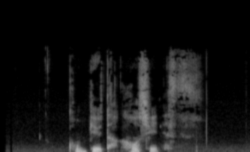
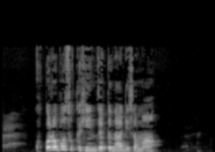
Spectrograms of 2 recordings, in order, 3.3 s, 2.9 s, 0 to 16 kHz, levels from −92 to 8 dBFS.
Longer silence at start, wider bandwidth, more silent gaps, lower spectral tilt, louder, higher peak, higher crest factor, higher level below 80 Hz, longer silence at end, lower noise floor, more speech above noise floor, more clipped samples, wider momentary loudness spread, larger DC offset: first, 0.95 s vs 0.6 s; about the same, 11 kHz vs 11.5 kHz; neither; first, -5.5 dB/octave vs -3.5 dB/octave; second, -28 LUFS vs -21 LUFS; second, -8 dBFS vs 0 dBFS; about the same, 22 dB vs 22 dB; first, -52 dBFS vs -76 dBFS; about the same, 0.75 s vs 0.8 s; second, -63 dBFS vs -68 dBFS; second, 36 dB vs 47 dB; neither; first, 17 LU vs 12 LU; neither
